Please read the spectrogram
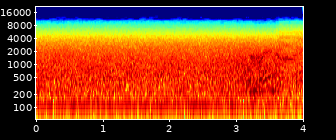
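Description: CB radio receiver static: a steady hiss of band noise with a low hum. Faint, distorted voices of distant stations come up through the noise near the end.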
